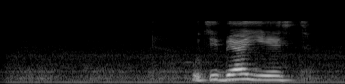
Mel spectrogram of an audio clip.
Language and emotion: Russian, neutral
